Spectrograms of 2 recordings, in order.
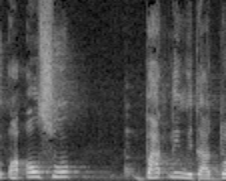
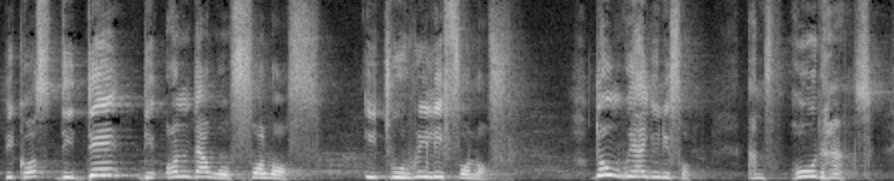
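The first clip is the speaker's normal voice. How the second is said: loud, raised sermon warning; preaching at full force; 3 semitones higher, 9 dB louder than usual. Real, not acted. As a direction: drive it home to the congregation. Preacher warns the congregation loudly.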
